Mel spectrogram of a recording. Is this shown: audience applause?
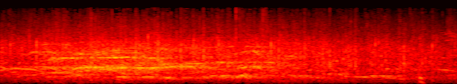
yes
